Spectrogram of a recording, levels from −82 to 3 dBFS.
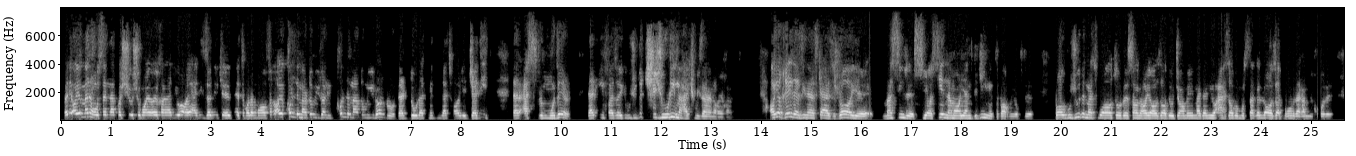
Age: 30-49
